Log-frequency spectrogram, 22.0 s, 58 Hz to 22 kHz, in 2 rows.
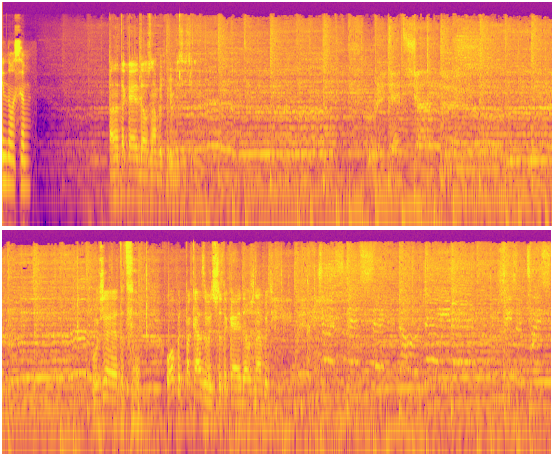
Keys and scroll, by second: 2.9-4.4 typing, 5.8 ctrl+z, 6.3 s, 8.2 ctrl+z, 9.5 s, 10.3 d.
